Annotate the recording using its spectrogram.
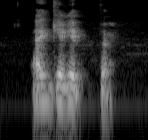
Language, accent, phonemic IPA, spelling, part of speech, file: French, Canada, /a.ɡʁip/, agrippent, verb, LL-Q150 (fra)-agrippent.wav
- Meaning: third-person plural present indicative/subjunctive of agripper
